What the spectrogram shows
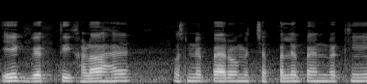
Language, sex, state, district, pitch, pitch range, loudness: Hindi, male, Uttar Pradesh, Lalitpur, 150 Hz, 145-155 Hz, -18 LUFS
